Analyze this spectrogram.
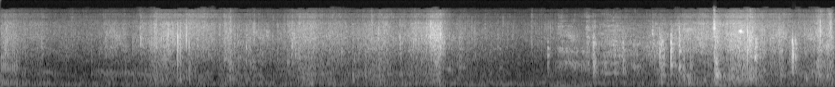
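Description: Large leaves rustle and swish as they are pushed aside.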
